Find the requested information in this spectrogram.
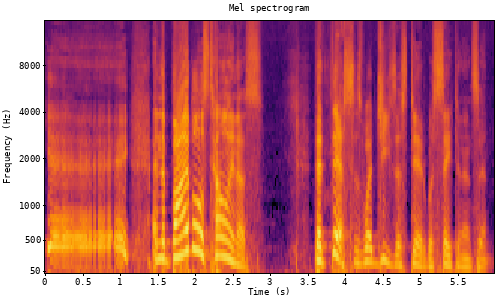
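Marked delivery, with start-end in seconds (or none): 0.0-1.1 high, mock cheer of a crowd; a light mock cheer. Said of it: "everybody'd be like".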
